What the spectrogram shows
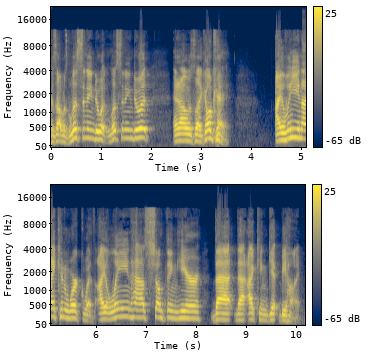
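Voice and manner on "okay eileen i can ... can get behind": ordinary talk, nothing marked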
